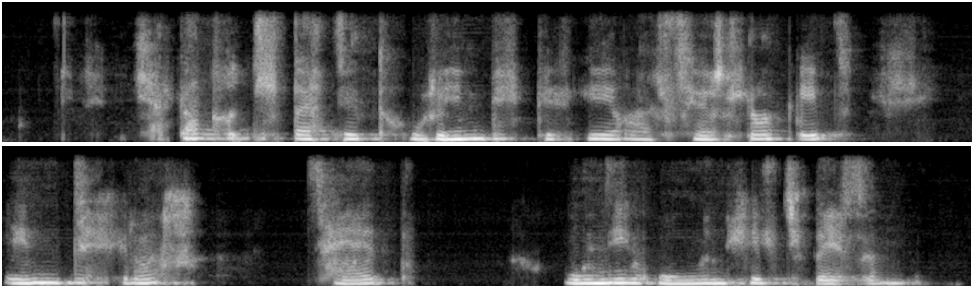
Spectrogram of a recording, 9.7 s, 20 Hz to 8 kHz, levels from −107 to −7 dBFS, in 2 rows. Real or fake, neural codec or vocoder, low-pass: fake; codec, 24 kHz, 1.5 kbps, HILCodec; 7.2 kHz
